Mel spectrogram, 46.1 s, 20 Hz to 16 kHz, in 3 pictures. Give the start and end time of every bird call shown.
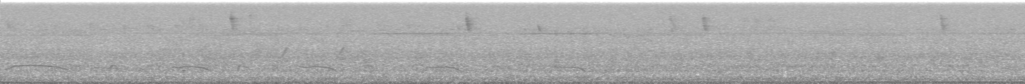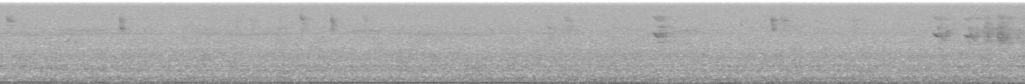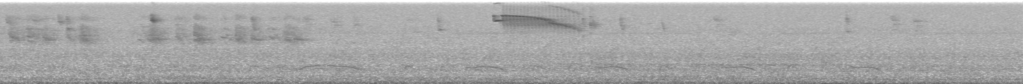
[3.25, 3.65] Rufous-tailed Hummingbird (Amazilia tzacatl)
[24.95, 35.45] Boat-billed Flycatcher (Megarynchus pitangua)
[38.05, 39.75] Rufous-tailed Hummingbird (Amazilia tzacatl)

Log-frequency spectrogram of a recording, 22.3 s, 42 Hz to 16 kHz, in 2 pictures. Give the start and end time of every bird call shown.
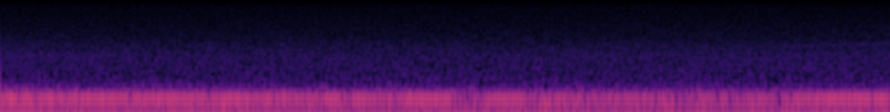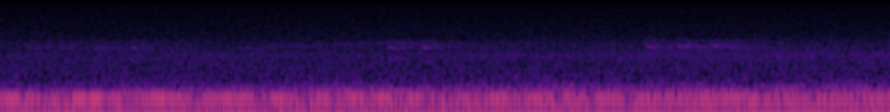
[11.21, 13.31] American Crow (Corvus brachyrhynchos)
[15.61, 16.91] American Crow (Corvus brachyrhynchos)
[18.91, 20.71] American Crow (Corvus brachyrhynchos)

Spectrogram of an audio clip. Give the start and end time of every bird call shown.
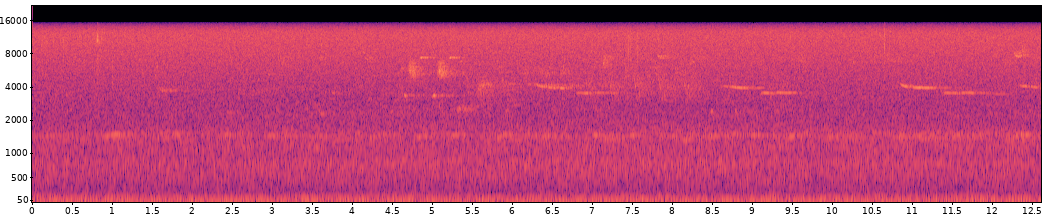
[0.90, 12.62] Canada Goose (Branta canadensis)
[4.70, 6.20] Song Sparrow (Melospiza melodia)
[6.30, 7.30] Black-capped Chickadee (Poecile atricapillus)
[7.40, 8.60] Ovenbird (Seiurus aurocapilla)
[8.50, 9.60] Purple Finch (Haemorhous purpureus)
[10.70, 12.62] Black-capped Chickadee (Poecile atricapillus)
[12.20, 12.50] unidentified bird

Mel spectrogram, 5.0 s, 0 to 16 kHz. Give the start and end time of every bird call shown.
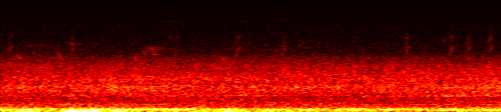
[0.00, 5.01] Blue Jay (Cyanocitta cristata)

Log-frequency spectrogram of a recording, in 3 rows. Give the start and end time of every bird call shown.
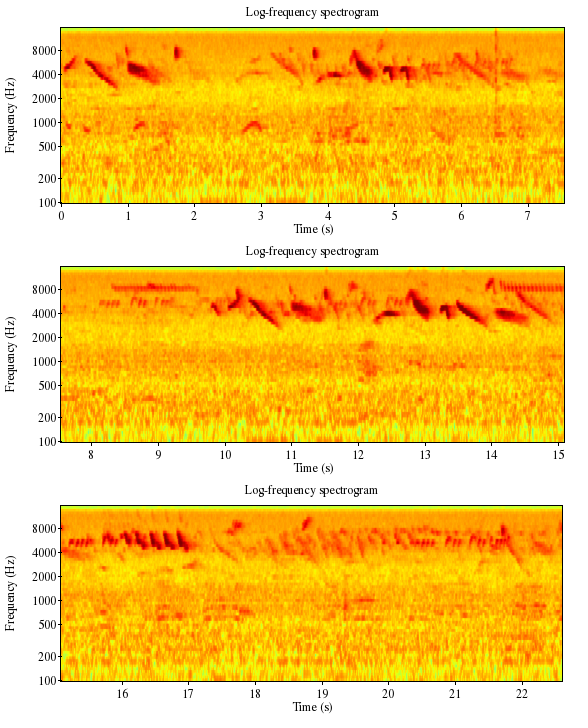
[0.00, 15.64] Rufous-collared Sparrow (Zonotrichia capensis)
[8.24, 9.74] Yellow-faced Grassquit (Tiaris olivaceus)
[13.94, 15.24] Yellow-faced Grassquit (Tiaris olivaceus)
[15.24, 17.24] Slate-throated Redstart (Myioborus miniatus)
[20.04, 22.04] Common Tody-Flycatcher (Todirostrum cinereum)

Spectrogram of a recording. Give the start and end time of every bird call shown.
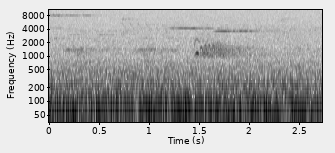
[0.00, 2.73] Black-capped Chickadee (Poecile atricapillus)
[0.00, 2.73] Red-bellied Woodpecker (Melanerpes carolinus)

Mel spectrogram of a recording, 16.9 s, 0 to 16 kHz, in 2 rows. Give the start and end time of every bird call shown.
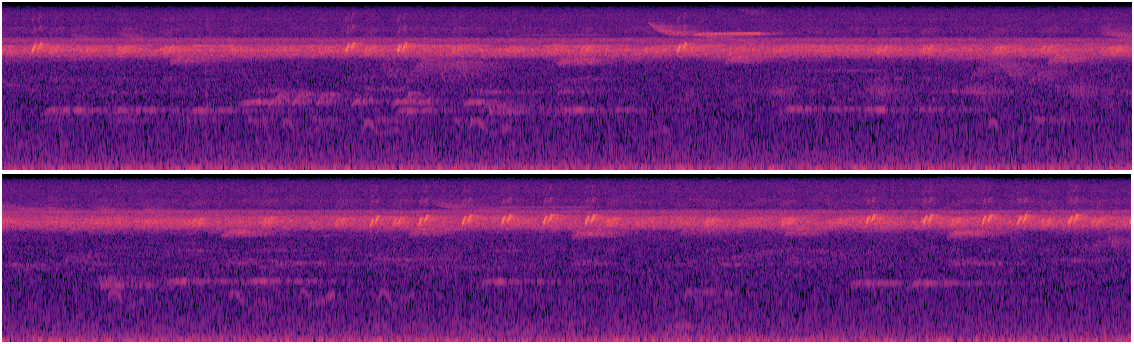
[0.00, 0.73] White-crested Spadebill (Platyrinchus platyrhynchos)
[0.00, 16.95] White-throated Toucan (Ramphastos tucanus)
[0.73, 3.93] unidentified bird
[1.73, 3.93] Wing-barred Piprites (Piprites chloris)
[1.83, 14.23] Purple-throated Fruitcrow (Querula purpurata)
[2.73, 8.23] Dusky-capped Greenlet (Pachysylvia hypoxantha)
[4.43, 14.43] Golden-crowned Spadebill (Platyrinchus coronatus)
[5.53, 7.63] Gray Antbird (Cercomacra cinerascens)
[7.83, 16.95] Hauxwell's Thrush (Turdus hauxwelli)
[13.23, 15.23] White-crested Spadebill (Platyrinchus platyrhynchos)
[16.43, 16.95] Dusky-capped Greenlet (Pachysylvia hypoxantha)

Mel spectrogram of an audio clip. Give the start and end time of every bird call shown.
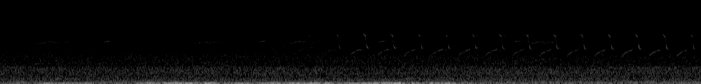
[2.09, 7.02] Northern Cardinal (Cardinalis cardinalis)

